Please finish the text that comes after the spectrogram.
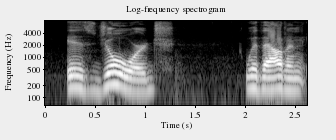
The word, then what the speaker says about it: Georg: is the German Antichrist and his name is George without an e on the end g-e-o-r-g pronounced Georg ancewein who is an Archbishop and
